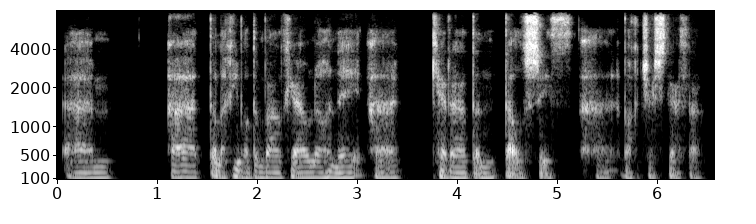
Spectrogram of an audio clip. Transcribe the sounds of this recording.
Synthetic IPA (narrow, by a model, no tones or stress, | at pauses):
əːm | ad̥alˠaχiːvoːdənvalˠχjawnɔɦənɨa | kʰɛɾadə̰nd̥a̰lˠʃɪ̰θəəbɔχt͡ʃʰɛʃdɛɬa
